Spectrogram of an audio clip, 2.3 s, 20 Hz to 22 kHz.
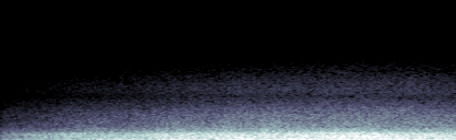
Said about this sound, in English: This is the sound of cars and trucks crossing the I-5 bridge over the Columbia River between Washington and Oregon.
